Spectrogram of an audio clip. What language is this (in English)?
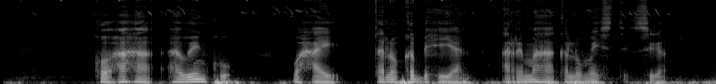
Somali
